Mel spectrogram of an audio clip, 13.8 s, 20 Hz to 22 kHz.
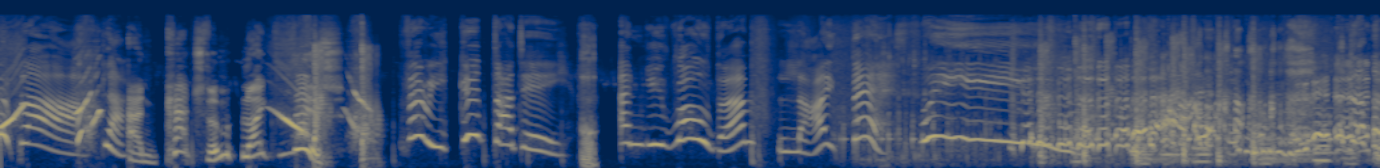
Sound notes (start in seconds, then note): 5.7 snorts; 10.1 both laugh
